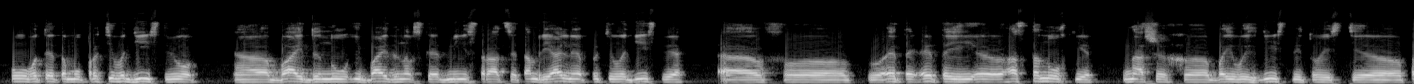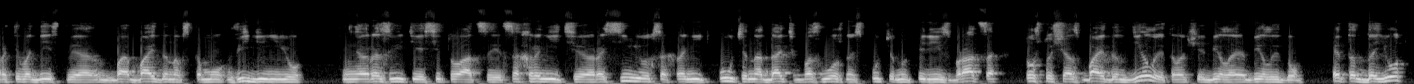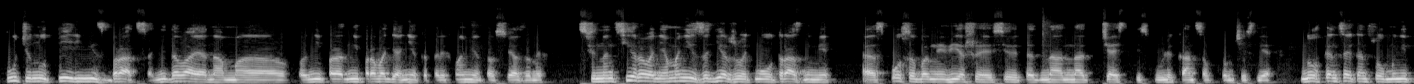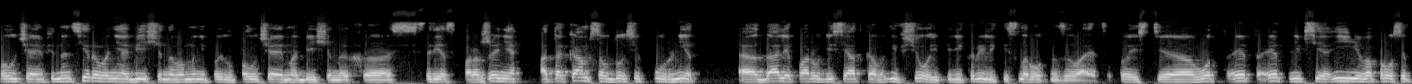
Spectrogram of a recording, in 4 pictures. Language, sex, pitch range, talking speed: Ukrainian, male, 110-130 Hz, 120 wpm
